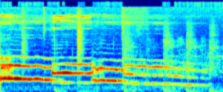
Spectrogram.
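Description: A child imitates a wolf howl, holding one long, loud, clear wavering note that steps down in pitch and fades at the end.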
